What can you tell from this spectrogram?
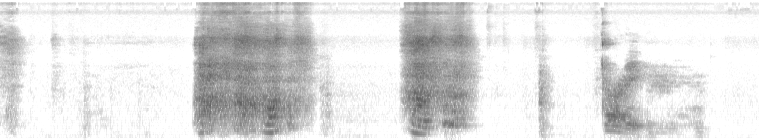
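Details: Person with allergies who insists the sneezing is under control: two loud sneezes in quick succession, a short voiced exhale, then a smaller third sneeze; repeated sneezing.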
